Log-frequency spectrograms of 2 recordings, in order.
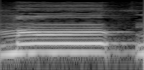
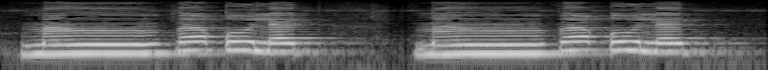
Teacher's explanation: नून की आवाज को नाक में तो ले जा रही हूँ, लेकिन हल्का लेको जा रही हूँ, मां नहीं, मनफ़क़ुलत, मनफ़क़ुलत।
